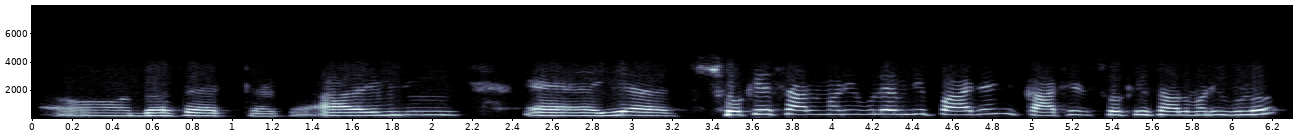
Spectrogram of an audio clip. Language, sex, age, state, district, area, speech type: Bengali, female, 45-60, West Bengal, Paschim Medinipur, rural, conversation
